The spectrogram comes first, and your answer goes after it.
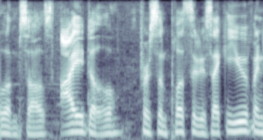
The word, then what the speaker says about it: I-DLE: They're keeping the way it's spelled out, but the way you pronounce it and say it was just I-dle, I guess, is their preference moving forward.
